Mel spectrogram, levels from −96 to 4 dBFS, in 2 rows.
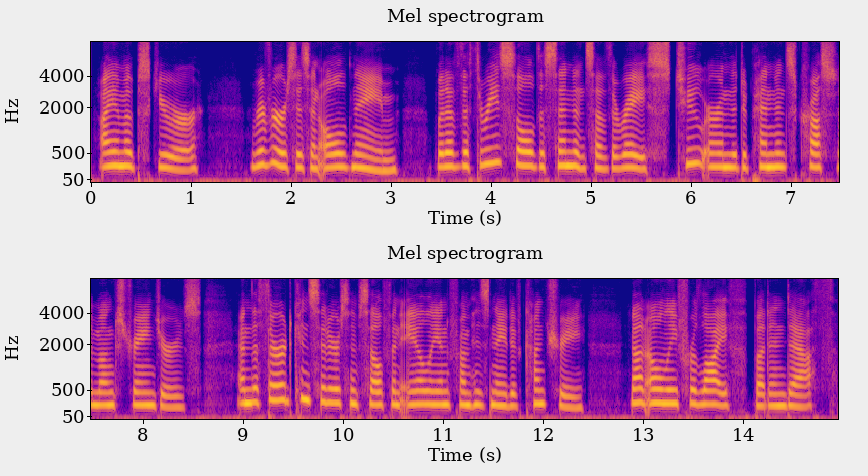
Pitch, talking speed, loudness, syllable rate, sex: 240 Hz, 165 wpm, -16 LUFS, 4.6 syllables/s, female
